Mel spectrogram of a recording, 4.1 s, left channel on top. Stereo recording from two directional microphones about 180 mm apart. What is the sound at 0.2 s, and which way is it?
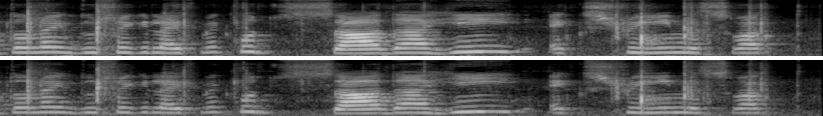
Speech, 15° left (ahead or behind).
